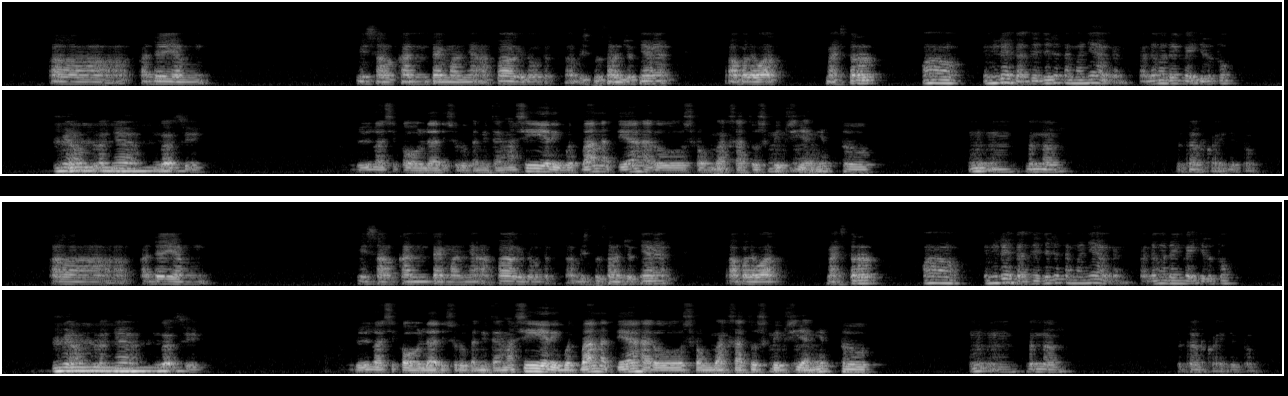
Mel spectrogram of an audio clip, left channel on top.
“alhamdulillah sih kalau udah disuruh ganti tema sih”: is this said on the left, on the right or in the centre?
Right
